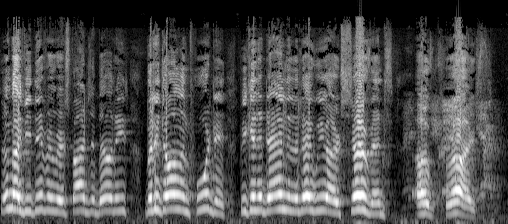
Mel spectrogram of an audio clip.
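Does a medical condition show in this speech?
Yes: cerebral palsy; delayed development.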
